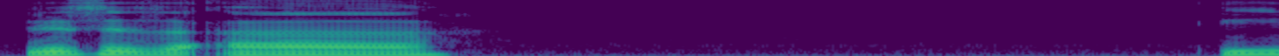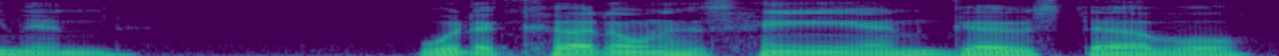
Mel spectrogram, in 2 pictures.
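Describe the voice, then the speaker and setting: A man's voice: medium pitch, fairly even intonation, takes it slowly, dark tone, smooth, dry recording. A man hosting a live stream panel, chatting casually in a folksy, slangy way.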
